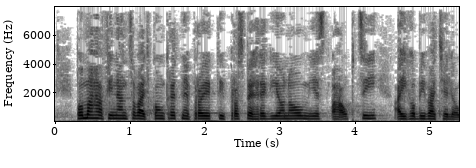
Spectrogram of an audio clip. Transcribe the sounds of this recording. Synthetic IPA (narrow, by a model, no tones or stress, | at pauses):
pɔmaːɦafinant͡sɔʋackɔŋkɾɛːt̪nɛpɾɔjɛk̚t̪ifpɾɔspɛɣɾɛɡiɔːnɔʊmɪɛst̪aɔpt͡siː | ʔa̰iɣɔbiʋacɛʎɔʊ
